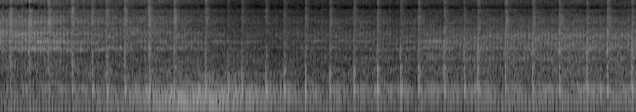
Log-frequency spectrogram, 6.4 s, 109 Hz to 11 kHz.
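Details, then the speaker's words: 1982 Yamaha YZ490 big-bore two-stroke, started after fuel was put down the head and awaiting an engine freshen-up: rough idle with sharp metallic ticks four to five per second; rattly motor, which owner says is typical of these. "Sounds like it's a bit rattly."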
